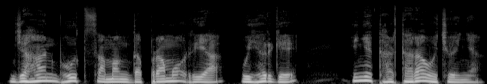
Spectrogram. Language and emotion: Santali, fearful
